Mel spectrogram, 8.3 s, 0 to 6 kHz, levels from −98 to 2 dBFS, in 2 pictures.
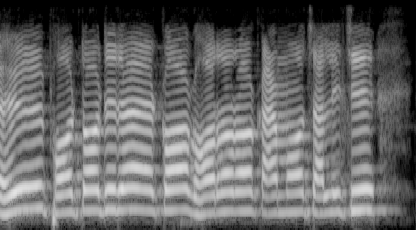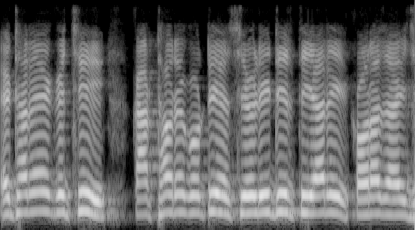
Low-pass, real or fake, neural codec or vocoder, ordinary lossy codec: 5.4 kHz; real; none; none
